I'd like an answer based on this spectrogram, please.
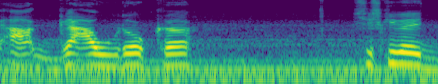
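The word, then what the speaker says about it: Gourock: Io ho preso il traghetto, il Wester Ferris che è a gaurock, si scrive g o U r o c k, ok?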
